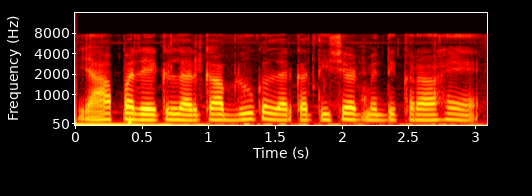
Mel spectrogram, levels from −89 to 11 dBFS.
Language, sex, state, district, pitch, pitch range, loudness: Hindi, female, Arunachal Pradesh, Papum Pare, 180 Hz, 180-190 Hz, -17 LUFS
